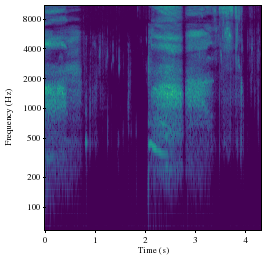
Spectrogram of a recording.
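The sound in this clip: Someone eats noodles with a few loud, wet slurping bursts separated by quieter gaps and small mouth noises.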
